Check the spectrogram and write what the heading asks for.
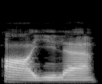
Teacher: Burada ai birləşməsinin arasına y samiti artırılıb.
